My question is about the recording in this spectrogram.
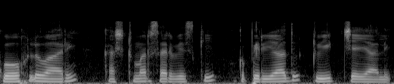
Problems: low volume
